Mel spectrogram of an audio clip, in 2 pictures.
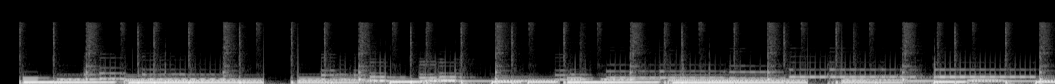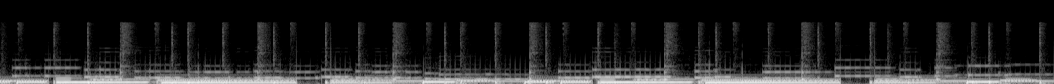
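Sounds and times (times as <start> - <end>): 
background music: 0.3 - 21.0.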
